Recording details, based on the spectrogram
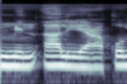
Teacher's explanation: کیونکہ من ساکنہ کے بعد حمزہ آ رہا ہے جو بھی حروف حلقیہ میں سے ہے، تو یہاں پہ اظہار ہوگا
